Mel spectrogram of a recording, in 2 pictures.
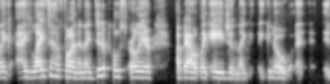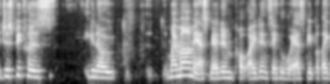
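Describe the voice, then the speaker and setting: A woman speaks at a medium pitch. Her pace is fairly quick. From New York City, Brooklyn. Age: 50s. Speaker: health and wellness entrepreneur. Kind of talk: casual interview chat. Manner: animated.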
